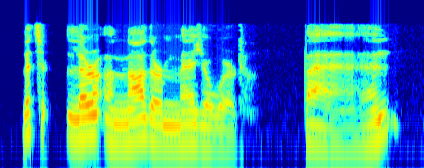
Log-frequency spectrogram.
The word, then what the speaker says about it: 本: learn another measure word ban ban then it's a third tone again it's a major word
